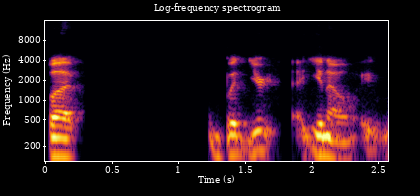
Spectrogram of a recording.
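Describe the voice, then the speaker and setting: A man's voice: medium pitch, takes it slowly, slightly rough, lo-fi sound. A man being interviewed as a songwriter guest, talking in a reflective, conversational way. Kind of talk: casual conversation.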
